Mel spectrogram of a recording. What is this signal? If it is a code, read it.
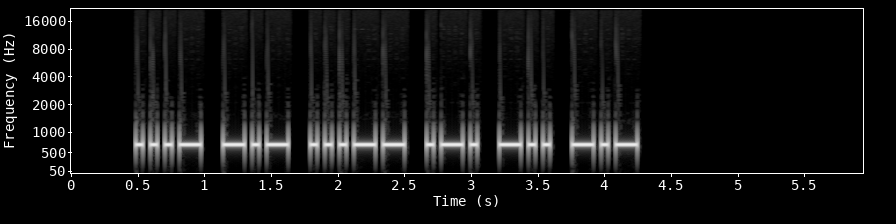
Morse code, heard as a keyed tone, about 22 wpm, 700 Hz. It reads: VK3RDK
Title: DXCC-100 Call Signs - 6 Characters - Repeated 2x - 22wpm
